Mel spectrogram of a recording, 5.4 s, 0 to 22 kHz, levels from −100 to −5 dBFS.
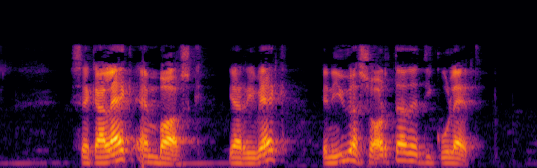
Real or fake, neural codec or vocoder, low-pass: real; none; 7.2 kHz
